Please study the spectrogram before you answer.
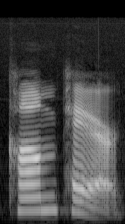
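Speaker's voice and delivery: teacher clapping out two syllables, split COMPARE into com-pare. Shown as a demonstration. Teacher shows students two syllables, "Compare" drawn out by syllable. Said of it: "when we clap it out or we say it".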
